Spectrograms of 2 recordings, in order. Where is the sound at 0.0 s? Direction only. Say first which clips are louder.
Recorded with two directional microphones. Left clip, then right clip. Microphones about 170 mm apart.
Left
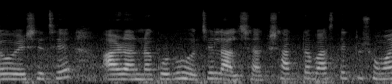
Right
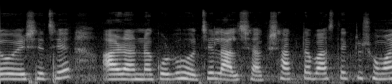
Right 9 dB; 40° right (ahead or behind).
